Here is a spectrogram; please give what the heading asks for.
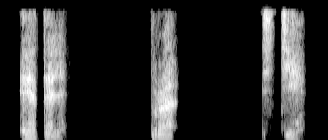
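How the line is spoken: Weak whisper. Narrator (Russian): слабо прошептал Мэрс

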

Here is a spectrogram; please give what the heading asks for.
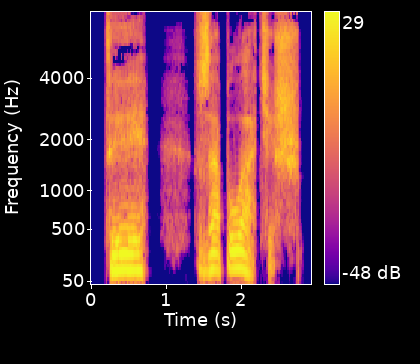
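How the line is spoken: Quiet breathed threat. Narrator (Russian): негромко выдохнул он

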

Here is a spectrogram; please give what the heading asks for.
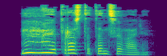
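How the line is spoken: Sweet voice. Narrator (Russian): произнесла Диана сладким голосом

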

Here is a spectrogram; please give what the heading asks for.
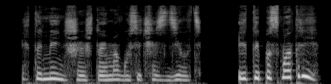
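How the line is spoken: Sharp cry. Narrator (Russian): вскрикнула Лотти

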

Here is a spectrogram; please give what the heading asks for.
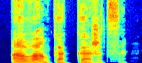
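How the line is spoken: Sarcastic. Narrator (Russian): язвительно отзывается Эшфорд

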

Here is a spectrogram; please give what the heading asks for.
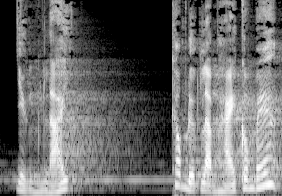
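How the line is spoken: Shouting. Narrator (Vietnamese): Cô hét lên

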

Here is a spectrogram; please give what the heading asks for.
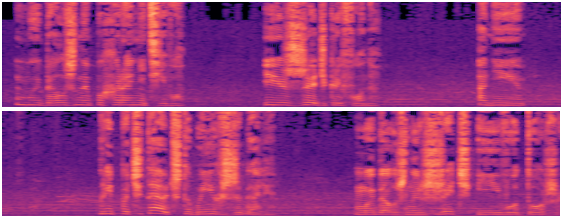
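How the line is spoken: Flat even voice. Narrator (Russian): ровным голосом сказала Кэт

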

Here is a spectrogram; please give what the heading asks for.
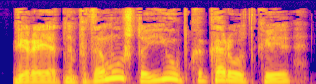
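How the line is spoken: Quiet reply. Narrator (Russian): тихо ответила Варвара

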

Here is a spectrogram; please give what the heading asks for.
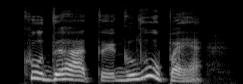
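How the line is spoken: Laughing. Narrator (Russian): рассмеялась Дория

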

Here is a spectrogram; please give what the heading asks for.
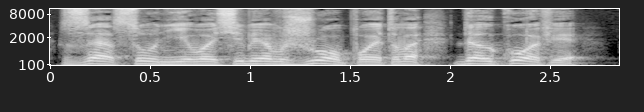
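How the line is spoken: Snapping. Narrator (Russian): огрызнулся я

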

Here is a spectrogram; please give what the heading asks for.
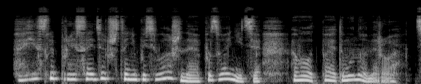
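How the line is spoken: Quiet voice. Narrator (Russian): тихим голосом произнес лейтенант

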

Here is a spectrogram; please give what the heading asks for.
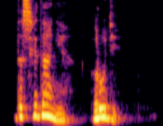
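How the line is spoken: Barely audible. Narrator (Russian): чуть слышно сказала Роза

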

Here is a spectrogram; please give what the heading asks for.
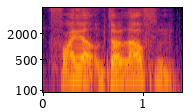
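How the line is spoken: Roared. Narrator (German): brüllte Oberleutnant Thyssen

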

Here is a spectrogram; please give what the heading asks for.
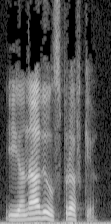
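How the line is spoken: Cold. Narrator (Russian): холодно сказал Эдуардик

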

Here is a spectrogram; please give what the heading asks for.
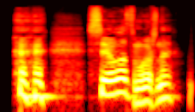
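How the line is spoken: Laughing. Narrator (Russian): засмеялась Алена

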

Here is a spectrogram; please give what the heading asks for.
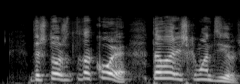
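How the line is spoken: Shrieking, near tears. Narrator (Russian): Чуть не плача завизжал еврей

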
